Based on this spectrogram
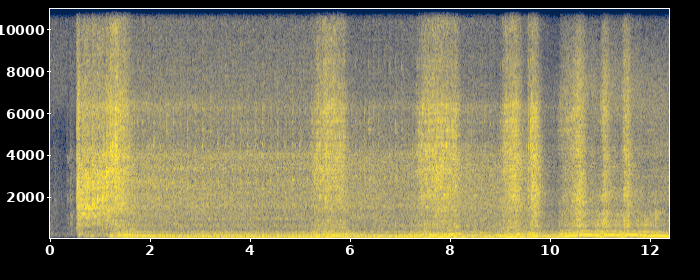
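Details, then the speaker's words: After fuel injector replacement and removal of a disintegrating catalytic converter, the engine runs open headers into a couple feet of pipe; it barks on start, throbs deep and loud at idle, and booms raw on blips. "so right now I'm running headers to a couple feet of pipe so it's pretty loud it's pretty ridiculous I'll go ahead and crank it up and let you guys hear it though"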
